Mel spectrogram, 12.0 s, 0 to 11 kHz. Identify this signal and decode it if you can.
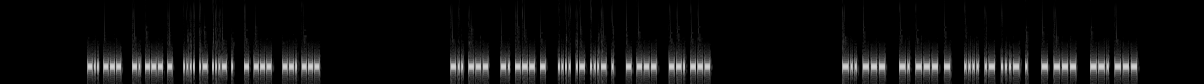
Morse code, heard as a keyed tone, about 58 wpm, 700 Hz. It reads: DO NOT HAVE TO GO DO NOT HAVE TO GO DO NOT HAVE TO GO
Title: Speed-Racing - Sets of 5 Words 50wpm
